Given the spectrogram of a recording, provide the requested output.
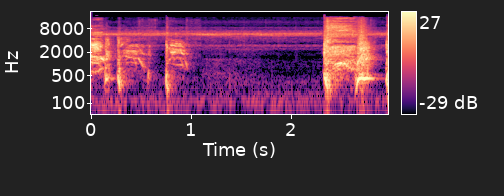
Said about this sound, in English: I may have to quit this if I keep coughing.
